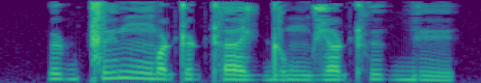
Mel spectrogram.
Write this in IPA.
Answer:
ʉ ɖ ǁ y m ŋ͡m ɔ ʈ ɵ ʈʰ œ ʒ ɖ u m ʒ ɔ ʈʰ ʉ ɡ͡b y

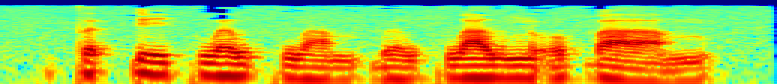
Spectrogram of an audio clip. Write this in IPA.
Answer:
t̪ ə˦˥ t̚ ɗ i˧ k w ə˧ w k w a̤˨˩ m ɓ ə̤˨˩ w k w a˧ w n o̰˧˥ ɓ a˧˩˨ m

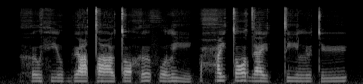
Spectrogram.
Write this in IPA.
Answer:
h ɵ u̯ fʲ ø u̯ b ø i̯ tˤ æ u̯ t ɔ h ɵ f o l i | ħ i t ɔ d æ i̯ tː i l ʉ t y

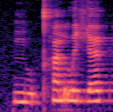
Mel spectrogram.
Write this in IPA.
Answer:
ɲ ṳ ʔ kʰ ã r w e ç ɛ

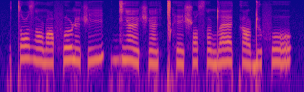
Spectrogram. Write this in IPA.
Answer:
t o zˤ ɑ̃ ɽ ɑ f o ɽ ẽ ʃ i | d͡ʑ æ̃ ʃ æ̃ ǀʰ e ʃ y sˤ ẽ ɖ æ k ɑ ɖ ɯ f o

